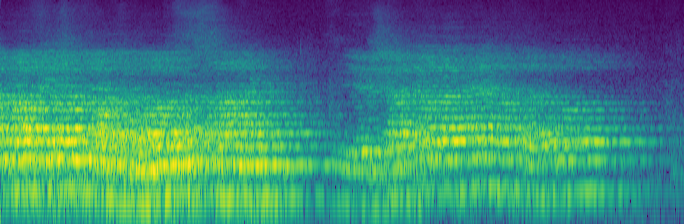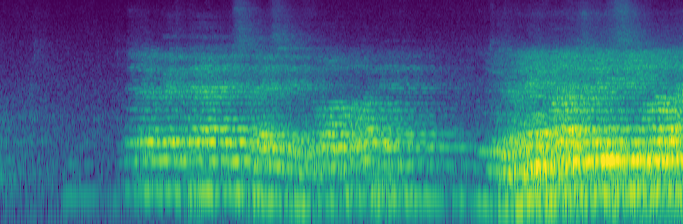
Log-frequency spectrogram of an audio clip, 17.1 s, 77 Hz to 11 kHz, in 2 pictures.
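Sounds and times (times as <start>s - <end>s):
men's choir singing plainchant: 0.0s - 8.3s, 10.0s - 17.0s.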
